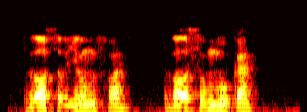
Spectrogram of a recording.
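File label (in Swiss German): "wasserjumfra", Alsatian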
